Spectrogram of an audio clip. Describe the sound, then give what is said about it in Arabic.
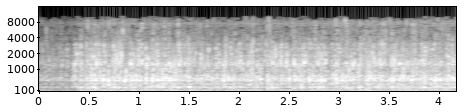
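A steady, dense bubbling and crackling hiss of oil boiling hard holds at an even loudness for about four seconds after a brief quieter start, with no voices. “صوت زيت مغلي زيت مغلي”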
